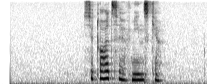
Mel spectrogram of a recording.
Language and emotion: Russian, sad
